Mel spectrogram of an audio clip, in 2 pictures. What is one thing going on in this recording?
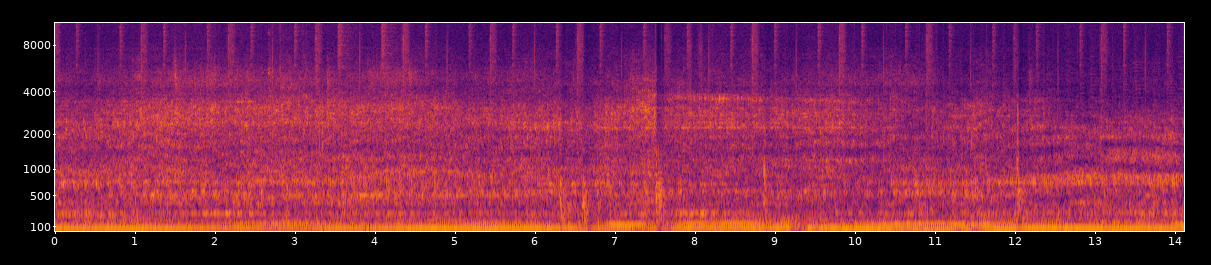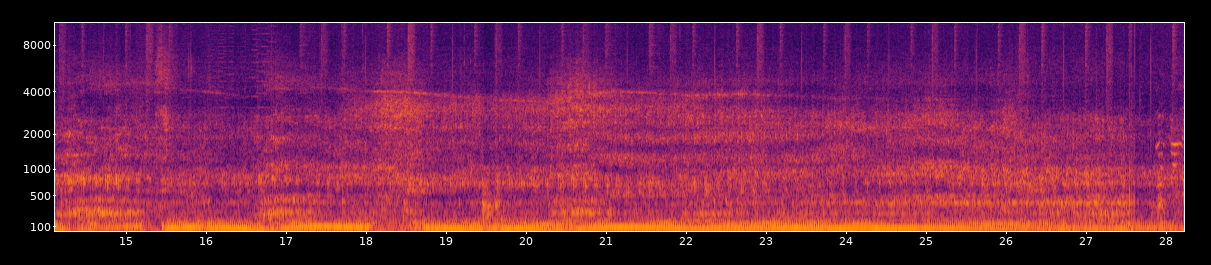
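A heavy truck engine rumbles steadily close by.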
